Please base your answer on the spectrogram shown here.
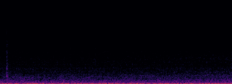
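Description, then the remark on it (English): A dump truck that can't turn idles in traffic, its engine a steady, low rumble that drones on evenly and quietly throughout, with no voices over it. “Yeah, we're stuck behind a dump truck that can't turn.”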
